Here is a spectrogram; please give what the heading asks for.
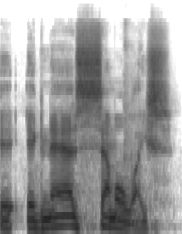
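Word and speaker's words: Ignaz Semmelweis: to this guy and i always say his name wrong but it's ignaz semelweis you know what his crime was he said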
